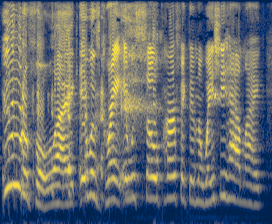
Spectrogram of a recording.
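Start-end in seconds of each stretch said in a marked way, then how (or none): 0.0-0.8 "Beautiful" said louder, falling. Retold or imitated. Echoing grandmother's word to friend, emphatic. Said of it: "she is just like".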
